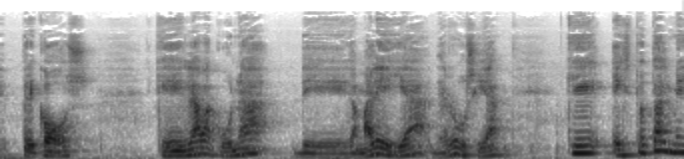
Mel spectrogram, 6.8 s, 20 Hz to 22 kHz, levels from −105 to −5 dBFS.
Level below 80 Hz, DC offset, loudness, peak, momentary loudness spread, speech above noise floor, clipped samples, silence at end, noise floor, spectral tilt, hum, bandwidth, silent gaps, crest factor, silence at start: -48 dBFS; under 0.1%; -21 LUFS; -4 dBFS; 10 LU; 26 dB; under 0.1%; 0 s; -47 dBFS; -6 dB/octave; none; 15 kHz; none; 18 dB; 0 s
